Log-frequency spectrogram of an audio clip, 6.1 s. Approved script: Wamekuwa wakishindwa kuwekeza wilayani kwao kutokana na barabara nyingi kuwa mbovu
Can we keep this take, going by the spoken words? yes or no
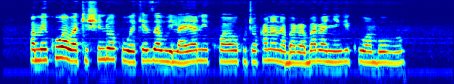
yes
